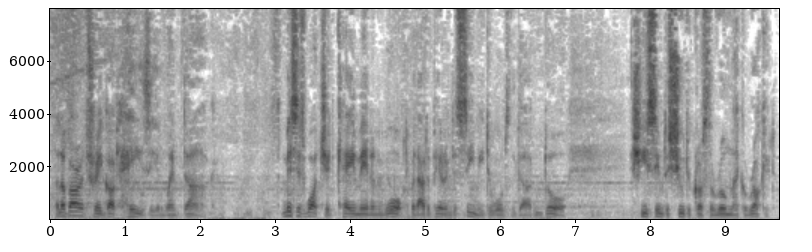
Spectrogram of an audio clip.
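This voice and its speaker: A man's voice: on the low side, fairly quick, noisy background, close to an everyday voice. An actor playing an earnest Victorian inventor recounting his travels in precise, formal radio drama style. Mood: awed, urgent.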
